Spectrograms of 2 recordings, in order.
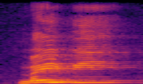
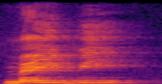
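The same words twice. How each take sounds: The two takes are said the same way.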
